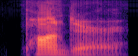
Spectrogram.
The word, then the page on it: ponder: American English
